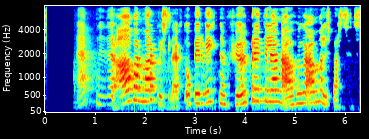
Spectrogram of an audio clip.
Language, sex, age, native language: Icelandic, female, 30-39, Icelandic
